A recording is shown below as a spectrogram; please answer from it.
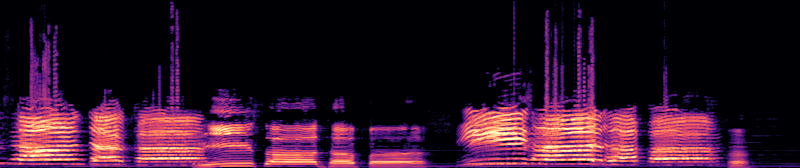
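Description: Children's voices singing a Carnatic-style devotional song line by line in short phrases, the notes gliding and wavering, over a steady drone.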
